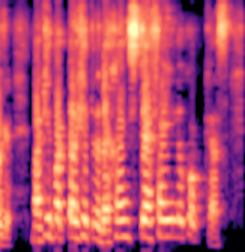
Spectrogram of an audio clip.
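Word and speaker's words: Staphylococcus: আচ্ছা ওকে, বাকি পার্টটার ক্ষেত্রে দেখো স্টেফাইলোকক্কাস, স্টেফাই, এখানে একটা দেখো আই উচ্চারণ হয়, আমি যেভাবে পড়তাম এই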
